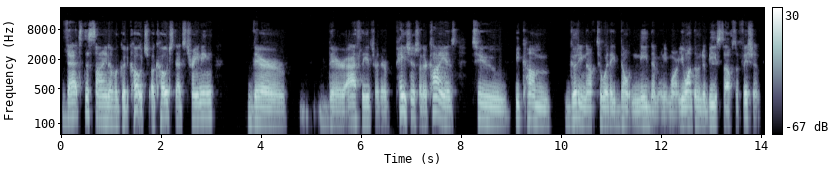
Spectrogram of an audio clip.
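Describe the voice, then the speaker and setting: A man's voice: lowish voice, unhurried, mellow, no echo, muffled recording. A man hosting a fitness podcast, chatting casually and affirming his guest, often repeating words as he thinks. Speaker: podcast host and coach. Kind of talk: casual interview chat.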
